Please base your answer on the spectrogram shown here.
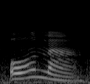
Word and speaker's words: hola: It's kind of like in Spanish the word hello is hola. Hola. But we don't pronounce the H.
